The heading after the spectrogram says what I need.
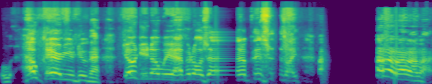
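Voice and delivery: hammed-up staff telling him off; squeaky caricature of an offended clerk; mock outrage. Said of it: "And they're like".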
